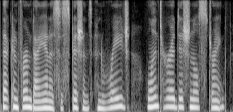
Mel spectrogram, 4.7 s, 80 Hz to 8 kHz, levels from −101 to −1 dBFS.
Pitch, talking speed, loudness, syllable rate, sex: 200 Hz, 130 wpm, -16 LUFS, 4.3 syllables/s, female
